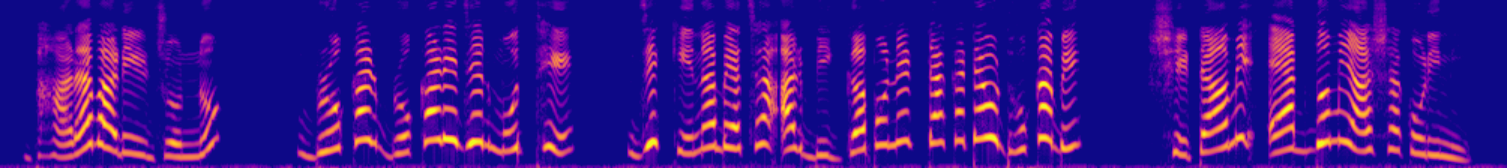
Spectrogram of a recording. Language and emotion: Bengali, surprised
